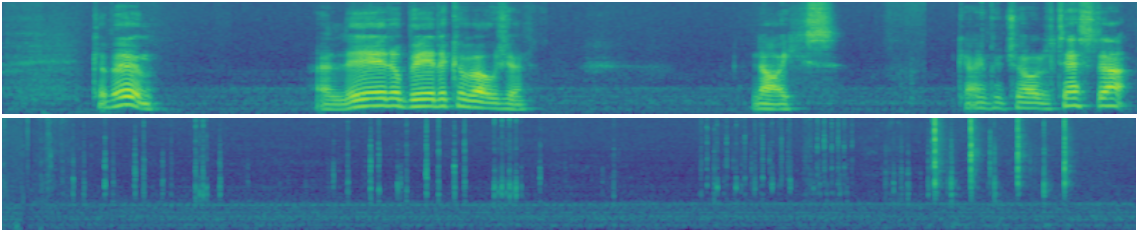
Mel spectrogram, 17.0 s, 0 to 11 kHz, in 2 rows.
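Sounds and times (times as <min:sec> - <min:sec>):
controller buttons clicking: 0:08.9 - 0:10.2, 0:11.0 - 0:13.2, 0:13.8 - 0:16.6.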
